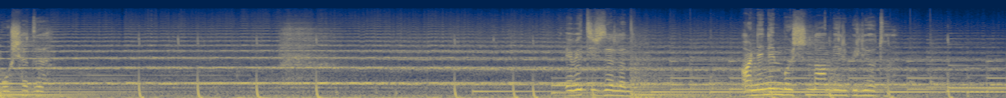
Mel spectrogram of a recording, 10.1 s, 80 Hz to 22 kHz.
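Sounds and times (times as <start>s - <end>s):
synthesizer drone: 0.0s - 10.0s
low heartbeat-like thuds: 1.3s - 3.6s, 4.4s - 9.7s.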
